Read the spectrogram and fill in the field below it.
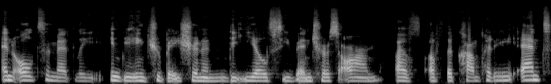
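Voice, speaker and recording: The speaker talks at a fairly quick pace with a slight Danish accent, fairly even intonation and hardly any pauses, in a dry, close sound with no echo. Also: woman. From Denmark. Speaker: brand founder and CEO. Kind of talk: podcast interview. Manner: repeats words when starting sentences.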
